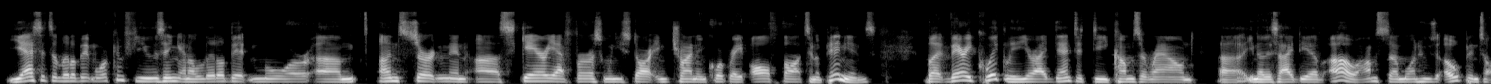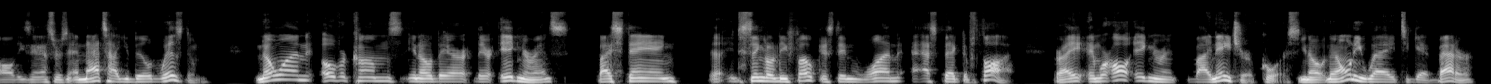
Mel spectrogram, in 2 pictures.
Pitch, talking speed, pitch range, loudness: 130 Hz, 185 wpm, 120-150 Hz, -15 LUFS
